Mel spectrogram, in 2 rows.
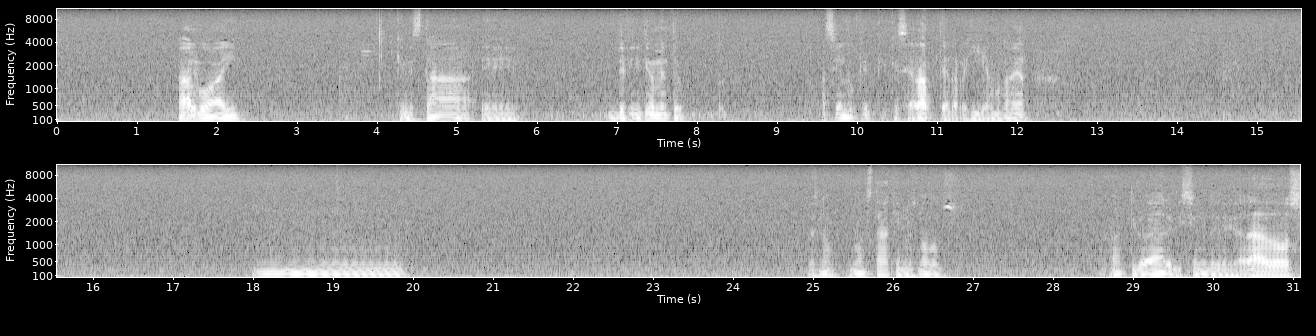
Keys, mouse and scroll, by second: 0.1-1.1 drag, 9.9 click.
